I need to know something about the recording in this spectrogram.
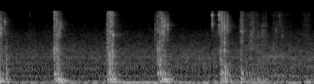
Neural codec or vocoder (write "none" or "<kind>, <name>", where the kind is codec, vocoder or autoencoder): vocoder, Vocos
